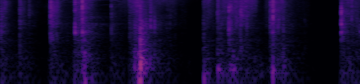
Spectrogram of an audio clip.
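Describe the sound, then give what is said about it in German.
Rustling and scraping of a cardboard box being unpacked and opened, with an object shifting and sliding around inside the loosely filled box in several irregular bursts separated by brief pauses. “Es rutscht was hin und her im Karton.”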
